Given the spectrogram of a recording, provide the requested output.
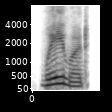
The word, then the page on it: wayward: Indian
